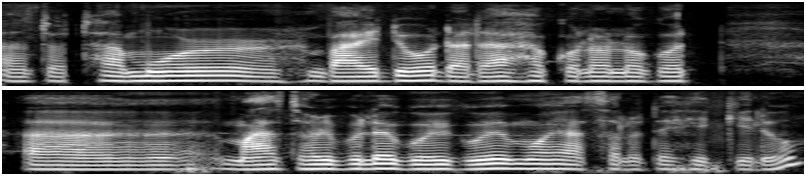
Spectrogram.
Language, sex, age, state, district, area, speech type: Assamese, male, 45-60, Assam, Dhemaji, rural, spontaneous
